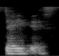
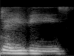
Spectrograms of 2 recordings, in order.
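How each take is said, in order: First: The name ends with an 'iss' sound. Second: The name ends with an 'eez' sound. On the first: The speaker calls it right. "it's Davis" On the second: The speaker calls it wrong. "it's not Davies"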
